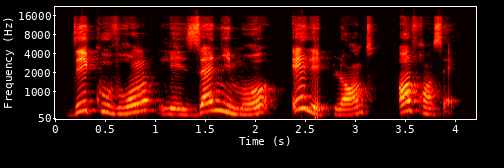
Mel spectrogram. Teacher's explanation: So I'm going to be able to link my S with my A. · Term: liaison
